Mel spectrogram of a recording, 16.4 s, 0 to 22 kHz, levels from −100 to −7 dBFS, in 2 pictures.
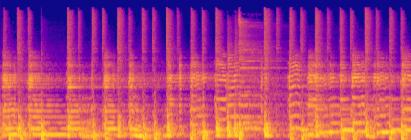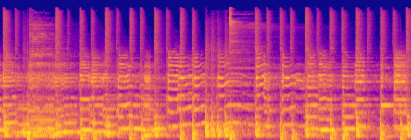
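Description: No technical faults are audible in this audio.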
